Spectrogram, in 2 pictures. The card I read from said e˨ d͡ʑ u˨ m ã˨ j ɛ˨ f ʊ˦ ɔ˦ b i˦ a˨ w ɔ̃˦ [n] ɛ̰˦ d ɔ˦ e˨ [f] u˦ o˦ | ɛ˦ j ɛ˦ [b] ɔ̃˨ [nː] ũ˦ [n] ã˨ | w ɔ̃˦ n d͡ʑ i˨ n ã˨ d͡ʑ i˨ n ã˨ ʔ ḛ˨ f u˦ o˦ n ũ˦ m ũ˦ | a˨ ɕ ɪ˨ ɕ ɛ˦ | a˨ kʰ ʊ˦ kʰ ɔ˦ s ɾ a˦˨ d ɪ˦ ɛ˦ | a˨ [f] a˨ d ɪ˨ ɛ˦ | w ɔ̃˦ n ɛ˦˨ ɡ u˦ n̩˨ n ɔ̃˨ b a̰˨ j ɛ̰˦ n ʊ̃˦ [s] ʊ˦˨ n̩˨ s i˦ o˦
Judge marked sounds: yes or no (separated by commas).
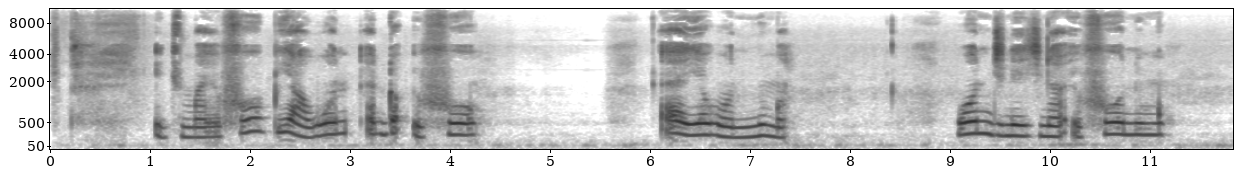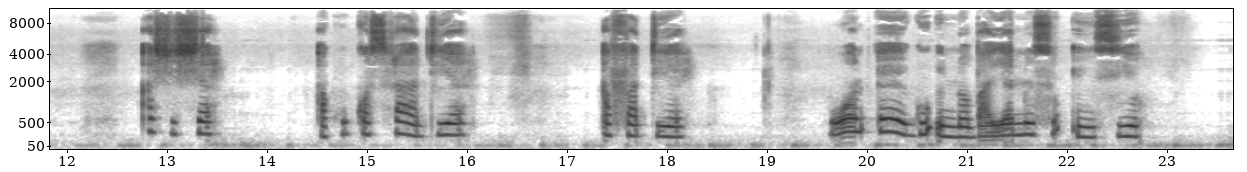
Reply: yes, yes, no, yes, no, yes, yes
